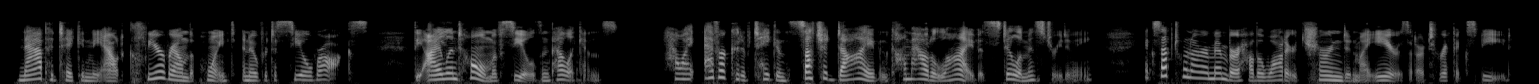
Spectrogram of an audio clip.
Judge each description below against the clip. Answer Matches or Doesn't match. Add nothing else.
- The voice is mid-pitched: Doesn't match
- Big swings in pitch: Matches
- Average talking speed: Doesn't match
